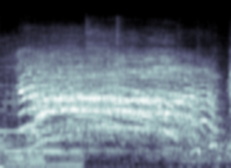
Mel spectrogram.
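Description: A classroom of children shouting together in one long, drawn-out call, a goodbye called out in chorus.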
